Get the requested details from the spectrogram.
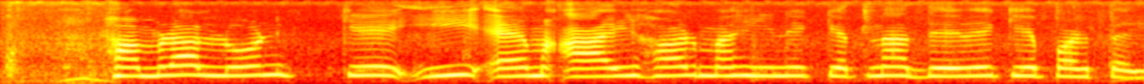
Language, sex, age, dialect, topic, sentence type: Magahi, female, 36-40, Western, banking, question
